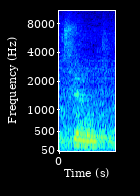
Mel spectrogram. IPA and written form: tʊu (two)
